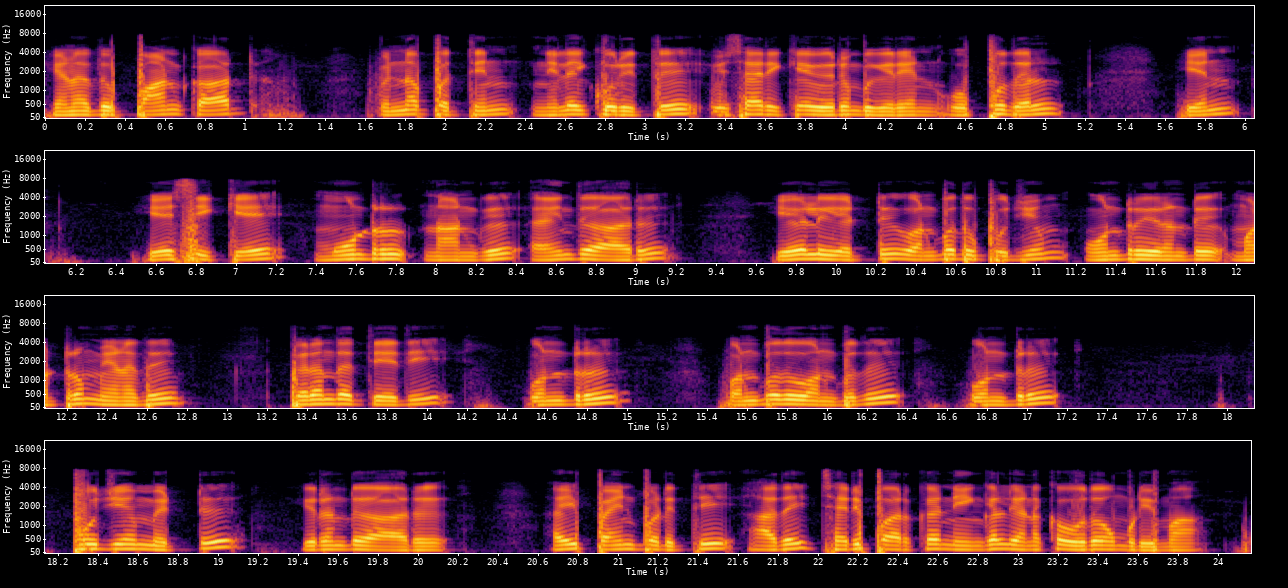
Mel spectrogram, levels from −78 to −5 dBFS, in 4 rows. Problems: constant background noise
